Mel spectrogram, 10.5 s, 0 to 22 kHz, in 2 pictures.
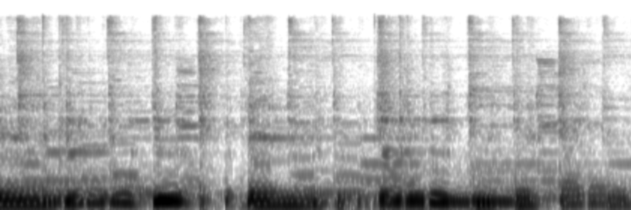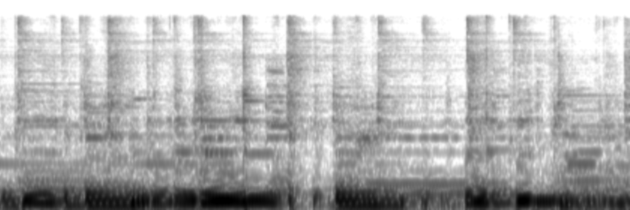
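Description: Fender '60s Jazz Bass electric bass played fingerstyle: a solo line of plucked single notes that moves quickly through the low register.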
